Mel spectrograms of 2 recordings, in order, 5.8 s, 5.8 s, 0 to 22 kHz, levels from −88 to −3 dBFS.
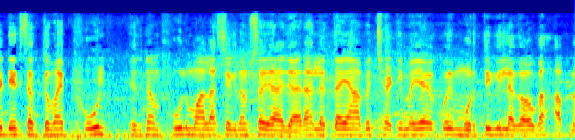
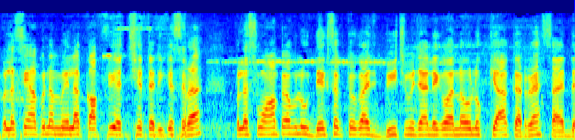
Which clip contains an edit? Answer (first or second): second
